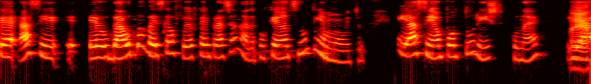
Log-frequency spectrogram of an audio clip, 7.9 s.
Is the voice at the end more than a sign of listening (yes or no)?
no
